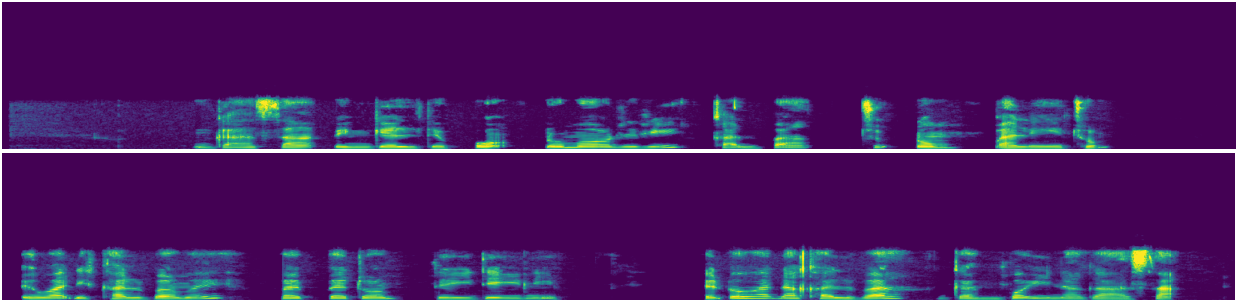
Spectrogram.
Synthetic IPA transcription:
ɡaːsaɓiŋɡɛldɛbɔ | ɗɔmoɾiɾikalba̰ | t͡ʃuɗːum | ɓalɛtum | ɓɛwaɗikʰalbamaj | bɛpːɛtɔn | dɛjdejnḭ | ɓɛɗɔwaɗakʰalba | ɡambojnaɡaːsa

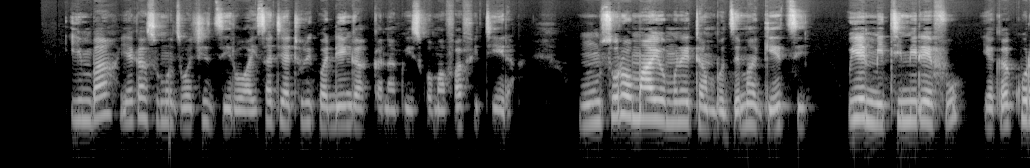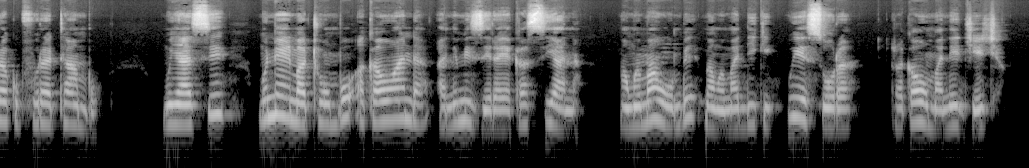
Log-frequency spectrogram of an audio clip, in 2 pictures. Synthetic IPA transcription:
imbajakasumud͡zwat͡ʃid͡ziɾoɦaisatijatʰurikwaɗe̞ŋɡakanakuiswamafafitʰe̞ːɾa | mumuso̞ɾo̞mwajo̞mune̞tambo̞d͡ze̞maɡʱe̞t͡si | uje̞mitʰimiɾe̞fu | jakakuɾakup͡fuɾataːmbo̞ | muɲasi | mune̞matʰo̞mbo̞ʔakawandaːne̞miziɾajakasijaːna | mamwe̞maɦo̞mbe̞mamwe̞maɗikiuje̞so̞ɾa | rakaomane̞d͡ʒe̞ːt͡ʃḁ

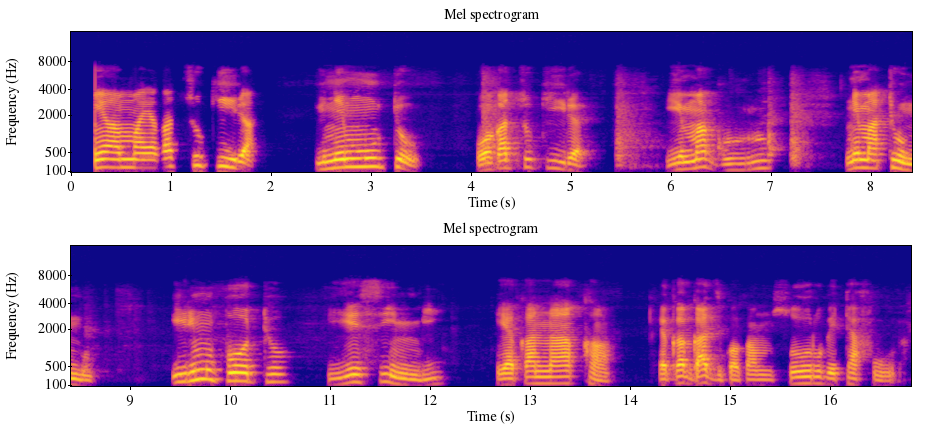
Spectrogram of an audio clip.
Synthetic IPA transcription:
ɲamajakat͡sukiɾa | ine̞muto̞ | wakat͡sukiɾa | je̞maɡʱuru | ne̞matuːmbo | iɾimupoto̞ | je̞simbi | jakanaka̰ | jakaɡʱad͡zikwapamuso̞ɾope̞tafuːra

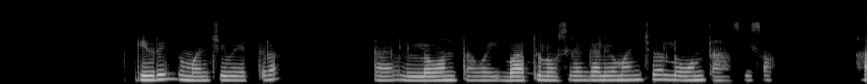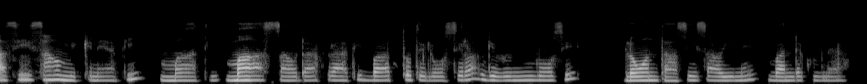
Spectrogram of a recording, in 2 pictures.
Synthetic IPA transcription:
ɡɪbɾɪnːʊmɐnt͡ʃːɪbeːt̪ːɪɾɐ | lɔwɔnt̪ːɐwɔjbaːt̪ːʊlo̞ːsɪɾɐɡɐlɪjɔmɐnt͡ʃʼːɪɾɐlɔwɔnt̪ːɐhɐsiːsɐ | hɐ̰sḭːsawmɪkːɪnɛjɐt̪ɪmaːt̪ɪmasːawɔd̪aːfɪɾaːt̪ɪbaːt̪ːɔt̪ɛlo̞ːsɪɾɐɡɪbɾɪnlo̞ːsɪ | lɔwɔnt̪ːɐhɐsiːsawɔjɪnebɐnd̪ɛkʊlːɐjɐ

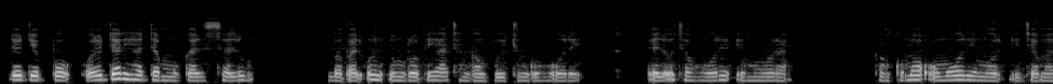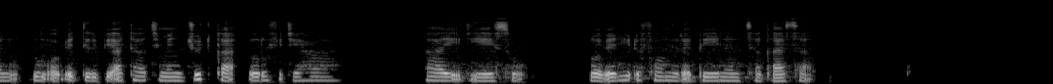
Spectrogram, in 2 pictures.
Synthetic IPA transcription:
ɗɔdɛbːɔʔːɗɔdaɾiɦadamːɔɡalsalum | babalʔɔnɗumɾɔɓɛjatʰaŋɡamvojtuŋɡɔɦɔɾɛ | ɓɛlɔ̰taɦɔɾɛɓɛmɔɾa | kamkɔmawʔɔ̰moɾimoɾɗid͡ʒamanṵɗumʔɔ̰ɓḛdːiɾbiʔa̰tatimand͡ʒutka̰ɗɔɾufitɛɦa | hajḛɡijɛsɔ̰ | ɾɔɓɛniɗɔfawniɾa̰bɛnantʰaɡasa̰

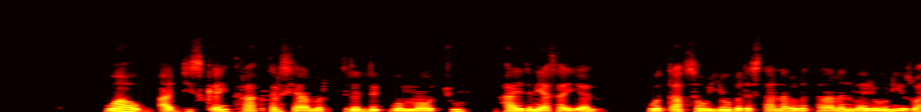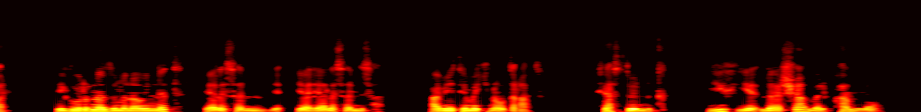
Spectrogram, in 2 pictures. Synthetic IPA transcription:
wawʔa̰d̪ːiskʼəjt̪ʰɾakt̪ʰəɾsijamɨɾt̪ʰɨlɨlːɨkʼɡo̞mːawot͡ʃːu | hajlɨnjasa̰jːalːu | wɔt̪ʼːat̪səwɨjːɛwbəd̪əst̪ʰa̰nːabəmət̪ʰːəmamənməɾiwʊnjɪzwa̰l | jɛɡɨβɾɨnːazəmənawinːət̪ | jaləsəlːɨsa̰l | ʔa̰βe̞t̪jɛməkʰina̰wt̪ʼɨɾat̪ | sijasd̪ənːɨkʼ | jɪhləɨɾʃaməlkʰamnəw

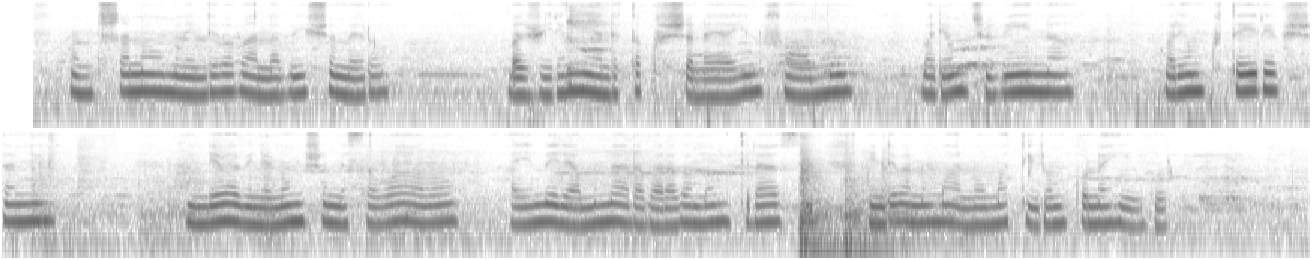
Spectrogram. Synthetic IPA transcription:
omuʃi̥ʃanomuɾeːnde̞βaβaːnaβiːʃo̞me̞ɾo̞ | βaʒwiːɾe̞ːmiaːndetaku̥ʃʃanajajinufaːmu | βaɾiho̞muciβiːna | βaɾiho̞muku̥teiɾe̞βiʃani | niːnde̞βaβineno̞muʃo̞me̞sawaːβo̞ | aje̞me̞ɾeɾamunaɾaβaɾaβamo̞ːmukiɾaːsiniːnde̞βano̞mwaːnaːmwatiːɾo̞ːmuko̞nahiːɡuɾu

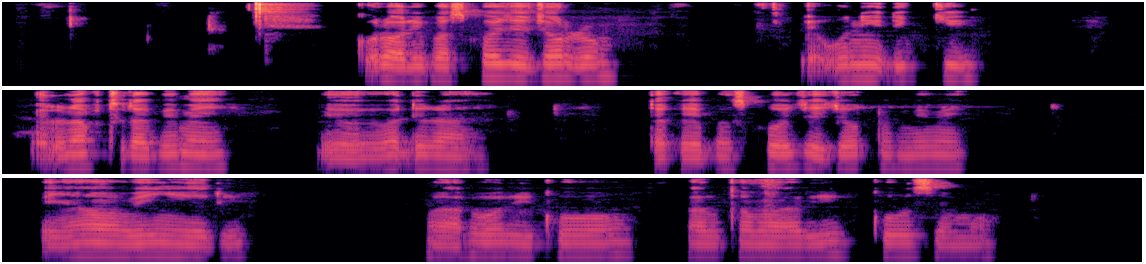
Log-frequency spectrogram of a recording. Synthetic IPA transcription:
kuɾɔwɗibaskoːd͡ʒɛd͡ʒɔɾɗum | ɓɛ̰ʔuniɗiɡːi | ɓɛ̰ɗɔ̰naftiɾabɛmaj | ɓɛwaɗiɾa | takajbaskod͡ʒɛd͡ʒɔɾɗumbɛmaj | ɓɛɲamawɛɲiɾi | maɾwaɗikʰɔ | alkamaɾikɔsɛmɔ

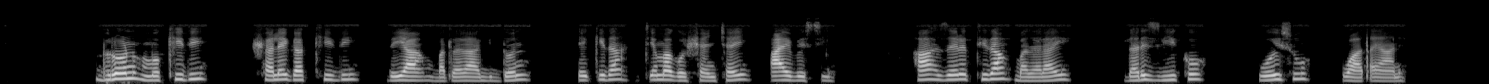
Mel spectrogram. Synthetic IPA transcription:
bɪɾoːnmɔkʰːiːd̪ɪ | ʃɐlɛɡɐkʰːiːd̪ɪ | d̪ɛjɪaːbɐd̪ɐlaːɡɪd̪ːɔn | ɛkʼːɪd̪ɐt͡ʃʼɪmɐɡɔʃːɐnt͡ʃːɐj | ɐjbɛsːi | hɐzɛɾɛt̪ːɪd̪ɐbɐd̪ɐlɐj | d̪ɐɾɪs̬ɡiːkːɔ | wɔjsʊ | waːt̪ʼɐjaːnɛ

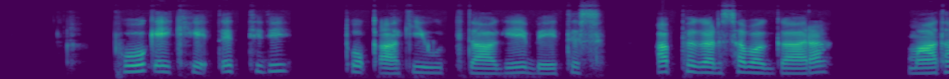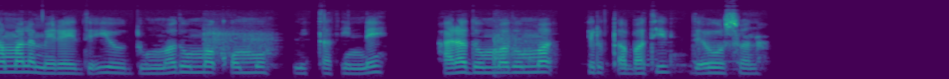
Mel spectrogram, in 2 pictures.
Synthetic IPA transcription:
pʰo̞ːkʼeːkʰeːt̪ʼːɛt̪ːɪd̪ɪ | t̪ʼɔkʼːaːkiːʊt̪ːɪd̪aːɡeːbe̞ːt̪ːes | ʔɐpːɛɡɐɾsɐβɐɡːaːɾɐ | maːt̪ɐmɐlɐmɛɾɐjd̪ɛʔɪjɔd̪ʊmːɐd̪ʊmːɐkʼɔmːɔmɪt̪ʰːɐt̪ɪnːɛ | hɐɾɐd̪ʊmːɐd̪ʊmːɐ | ɪɾt̪ʼːɐbɐt̪ɪd̪ɛʔo̞ːsɔnɐ

